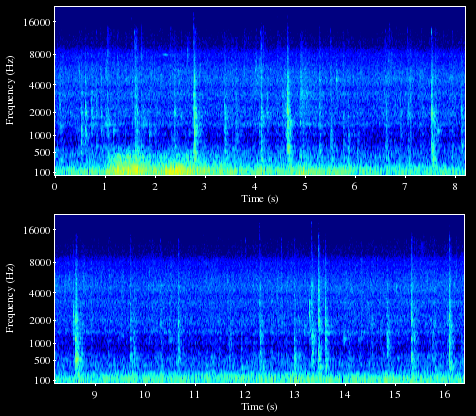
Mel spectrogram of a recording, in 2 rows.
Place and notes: berlin, friedelstraße: backyard window - the city, the country & me: backyard window, thunderstorm
thunderstorm, rain, recorder inside of a double window
the city, the country & me: may 26, 2009
99 facets of rain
